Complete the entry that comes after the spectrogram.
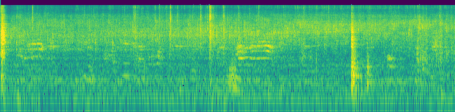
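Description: Food frying in hot oil: a steady sizzle, with a sharp knock at the start and another about seven seconds in.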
